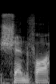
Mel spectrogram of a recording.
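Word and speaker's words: Shenhua: Yeah, this one, that's one that the dub changes a little bit, but I think that's actually how it's pronounced with like the Chinese pronunciation.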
